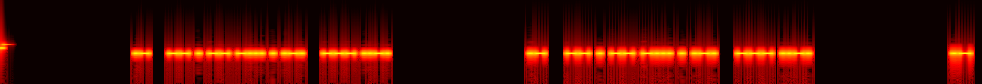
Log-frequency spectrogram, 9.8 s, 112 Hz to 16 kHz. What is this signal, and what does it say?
Morse code, heard as a keyed tone, about 35 wpm, 700 Hz. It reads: A MEMBER OF A MEMBER OF A
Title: Speed-Racing - Sets of 3 Words 28wpm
